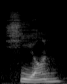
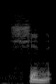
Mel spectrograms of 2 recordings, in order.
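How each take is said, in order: First: The ending is said as two syllables, 'shi-on'. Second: The ending is said as one syllable, 'shin'. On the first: The speaker calls it wrong. "It's not shion" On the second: The speaker calls it right. "it's inflation"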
